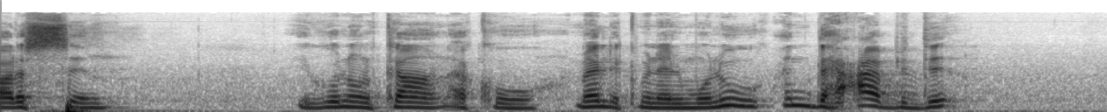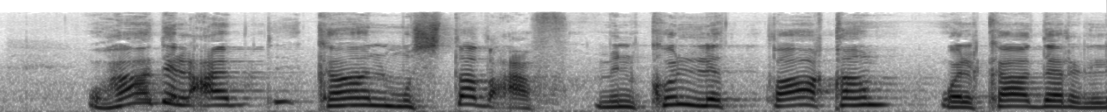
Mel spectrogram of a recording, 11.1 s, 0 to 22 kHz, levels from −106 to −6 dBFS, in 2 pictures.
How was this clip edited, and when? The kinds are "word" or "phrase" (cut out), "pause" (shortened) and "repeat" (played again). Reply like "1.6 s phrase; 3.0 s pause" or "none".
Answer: 3.9 s pause; 5.6 s pause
